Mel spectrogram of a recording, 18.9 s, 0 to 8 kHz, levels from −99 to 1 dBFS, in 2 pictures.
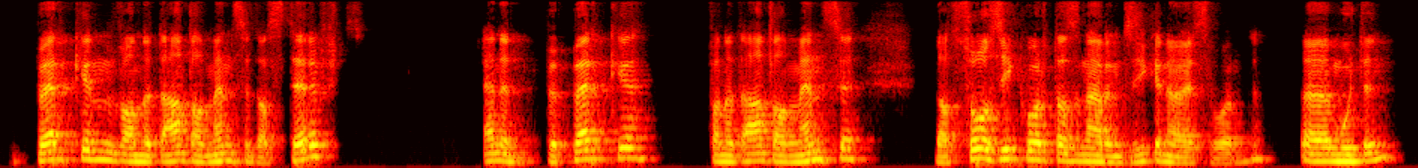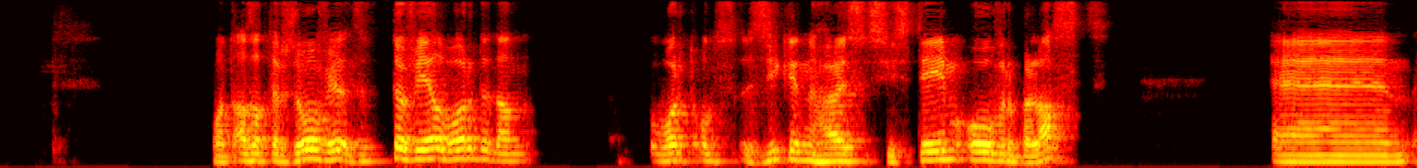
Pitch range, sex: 115-150 Hz, male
